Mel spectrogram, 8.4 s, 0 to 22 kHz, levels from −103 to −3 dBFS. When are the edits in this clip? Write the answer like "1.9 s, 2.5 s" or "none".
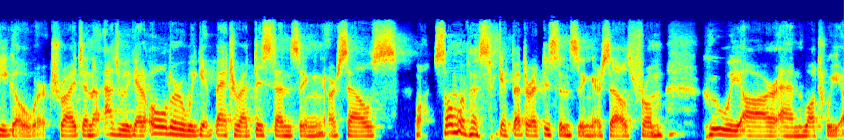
none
